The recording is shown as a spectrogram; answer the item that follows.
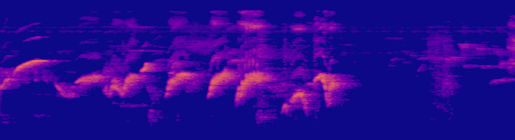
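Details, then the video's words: White-rumped shama in a cage, put out in the morning dew and singing strongly: a series of loud, arching whistles that rise and fall in quick succession, ending in a short pause and faint higher notes. "saat mengembunkan MB kepantau GACOR"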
